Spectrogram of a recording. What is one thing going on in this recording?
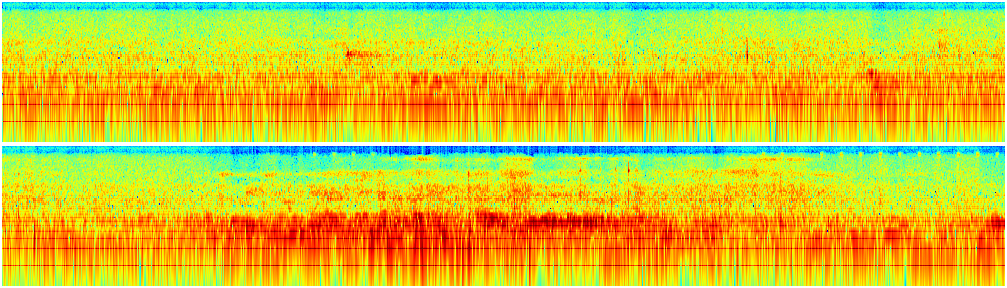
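Adults talk quietly at a distance in a large, echoing room.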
